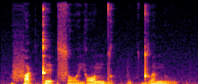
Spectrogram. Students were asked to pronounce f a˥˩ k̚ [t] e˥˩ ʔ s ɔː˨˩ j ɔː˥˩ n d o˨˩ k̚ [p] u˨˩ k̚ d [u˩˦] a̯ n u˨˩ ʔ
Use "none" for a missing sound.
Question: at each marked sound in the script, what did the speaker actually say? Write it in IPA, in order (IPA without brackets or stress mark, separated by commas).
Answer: t, p, u˦˥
